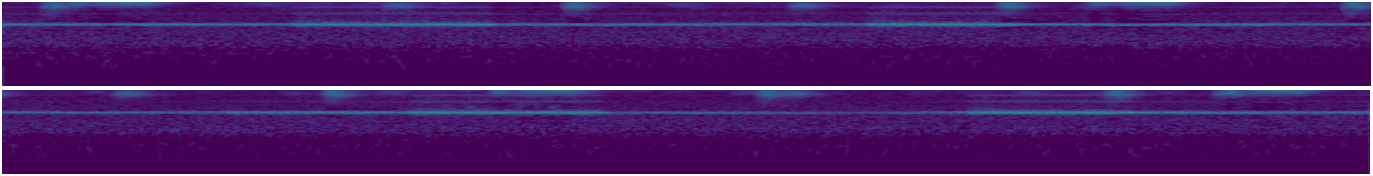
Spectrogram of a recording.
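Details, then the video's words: Warm summer night in Bulgaria with crickets calling from the grass: unbroken shrill trill at steady pitch, scattered quick chirps above, and a piercing accent note recurring every few seconds. "Cricket Sounds - Crickets Chirping at Night"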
